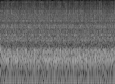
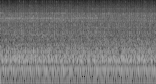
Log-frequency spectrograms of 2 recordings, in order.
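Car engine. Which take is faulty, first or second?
first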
